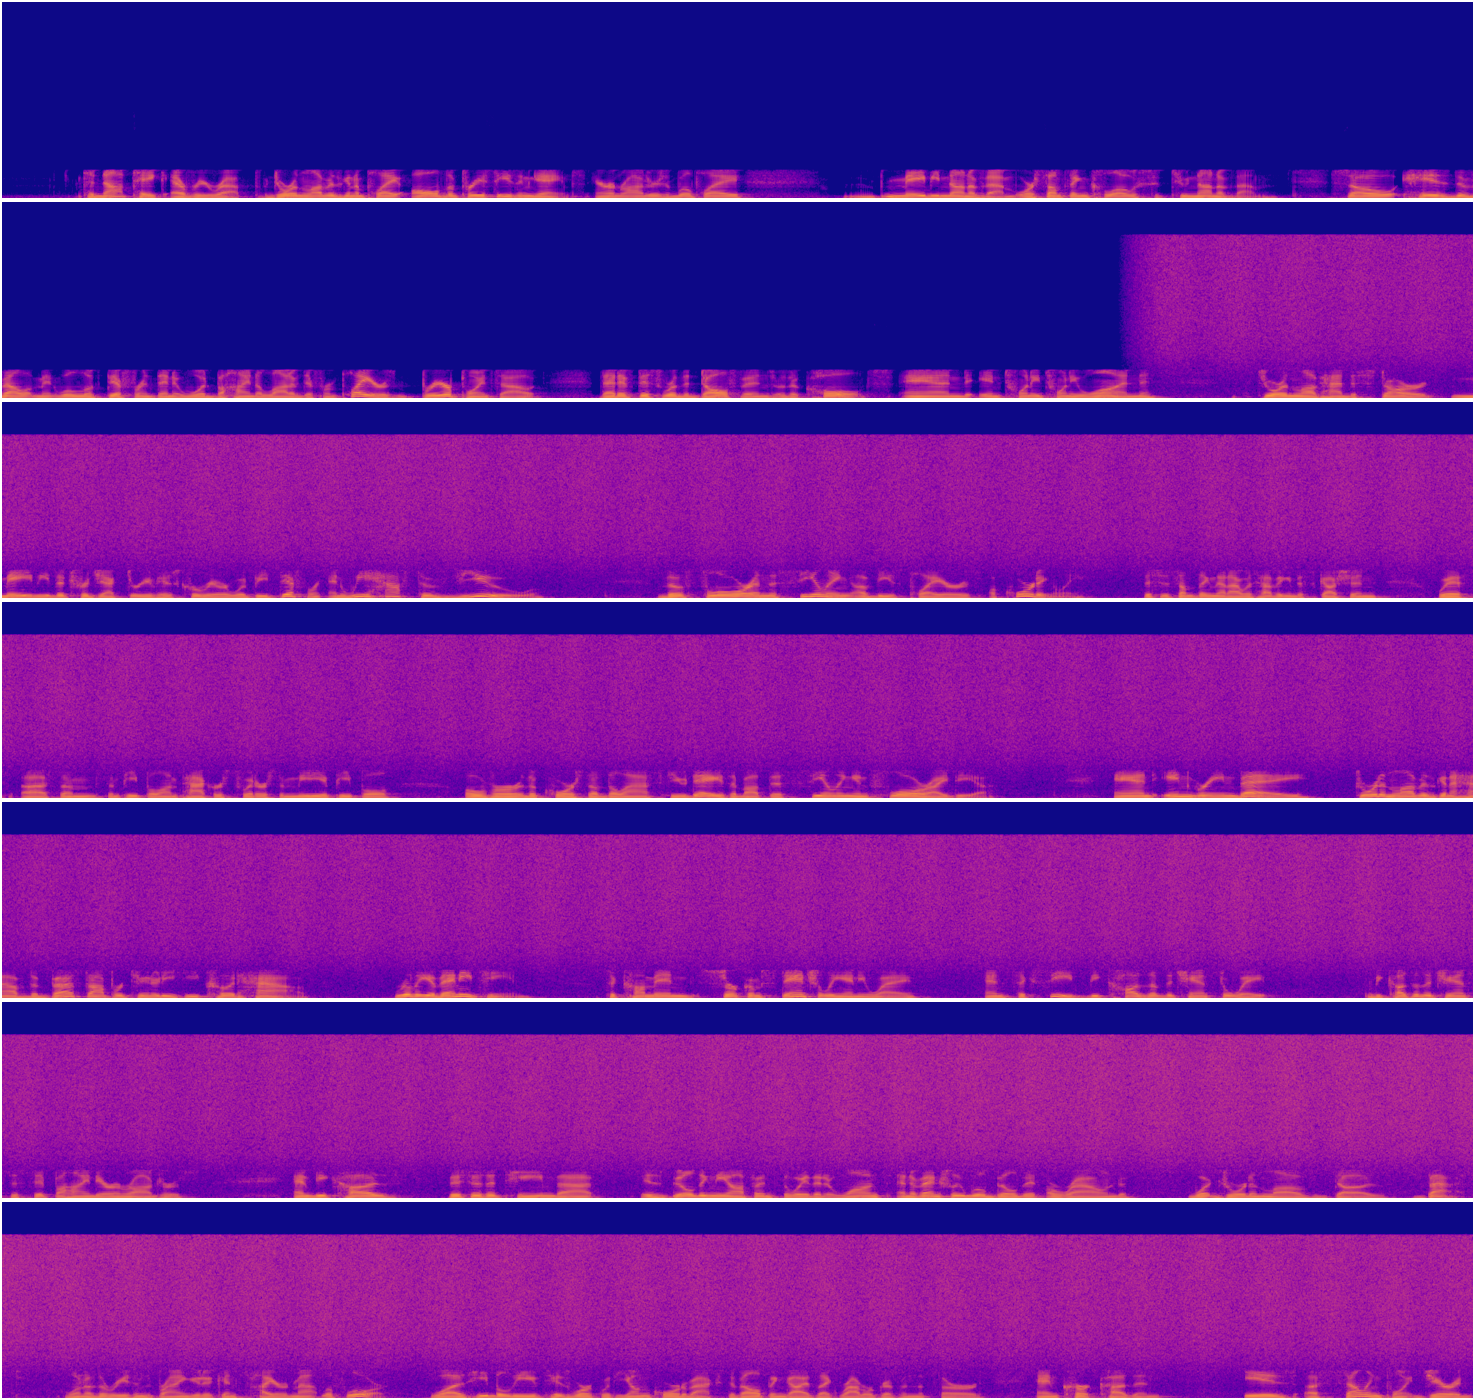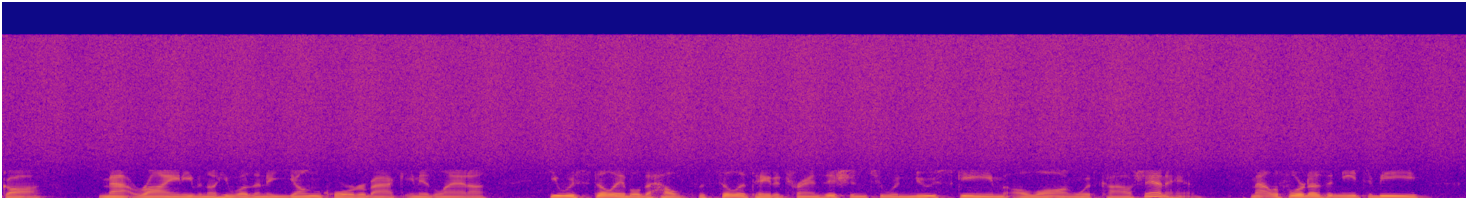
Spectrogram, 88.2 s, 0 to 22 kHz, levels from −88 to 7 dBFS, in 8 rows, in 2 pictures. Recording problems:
high frequencies cut off; severe; nothing above 3 kHz
hiss; loud; from 20 s on; 7 dB below the speech

